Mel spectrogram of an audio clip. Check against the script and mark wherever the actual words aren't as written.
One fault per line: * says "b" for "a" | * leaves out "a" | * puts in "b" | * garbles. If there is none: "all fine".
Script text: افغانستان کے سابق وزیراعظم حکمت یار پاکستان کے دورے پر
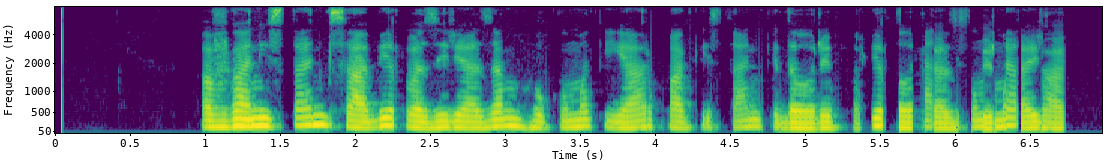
* leaves out "کے"
* garbles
